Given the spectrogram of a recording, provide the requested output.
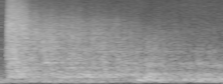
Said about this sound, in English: Air coming in off the Indian Ocean, spiraling in over the continent, banging into the Tibetan Plateau, being forced to ascend, producing violent thunderstorms along the face of the plateau.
